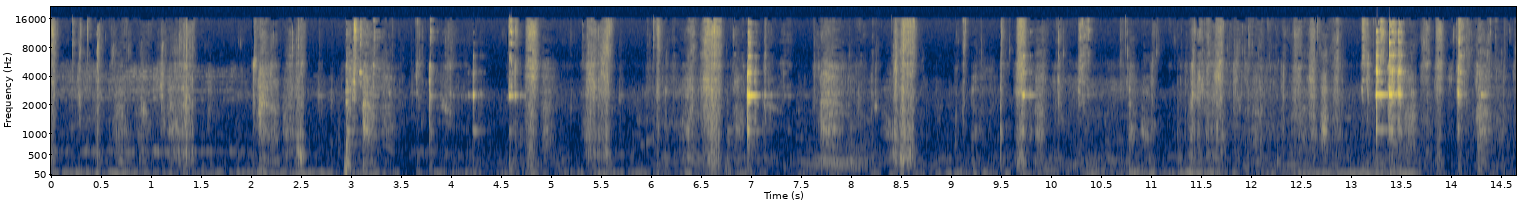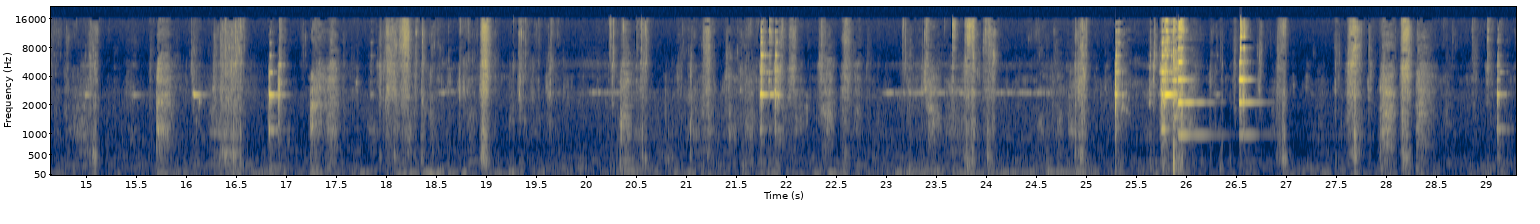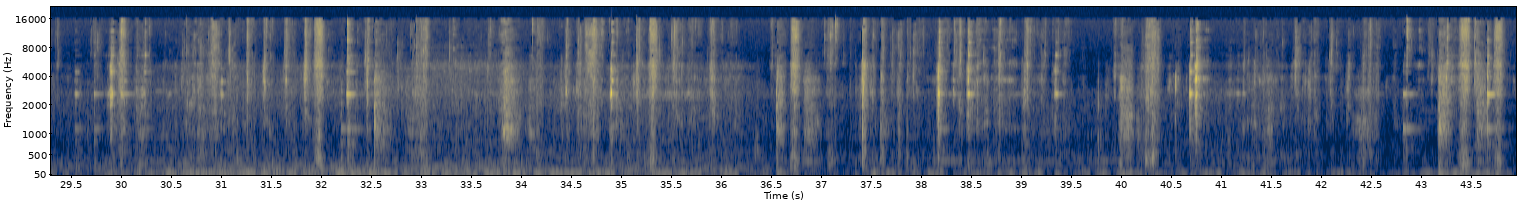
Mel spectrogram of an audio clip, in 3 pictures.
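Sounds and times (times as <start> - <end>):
mouth sounds of eating: 0.0 - 25.6, 26.8 - 43.9
cutlery clinking on ceramic bowl: 2.0 - 5.5, 6.7 - 7.4, 9.5 - 18.4, 19.3 - 27.1, 28.9 - 33.1, 34.4 - 35.7, 37.3 - 43.9.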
